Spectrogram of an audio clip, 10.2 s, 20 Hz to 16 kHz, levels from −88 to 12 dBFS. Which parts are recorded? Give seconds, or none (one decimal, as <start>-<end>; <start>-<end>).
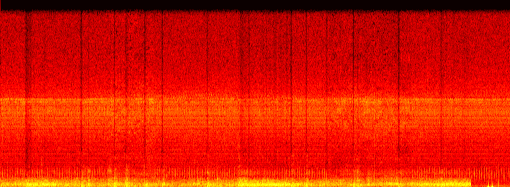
0.0-2.2; 3.1-6.5; 8.2-10.2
